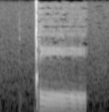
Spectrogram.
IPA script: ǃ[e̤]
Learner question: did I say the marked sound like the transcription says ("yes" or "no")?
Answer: no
